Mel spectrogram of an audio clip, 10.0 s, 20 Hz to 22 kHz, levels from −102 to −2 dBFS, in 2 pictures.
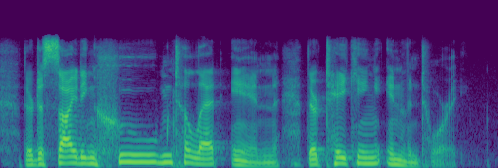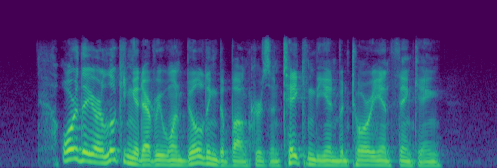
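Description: Speech that has come through a WebRTC call path with Opus, and nothing technically wrong can be heard in it.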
